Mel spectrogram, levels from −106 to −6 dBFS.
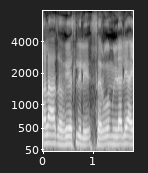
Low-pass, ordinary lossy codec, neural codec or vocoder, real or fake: none; none; none; real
